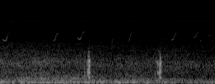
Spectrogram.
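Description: A broody hen giving a few short, low clucks, the food call a mother hen uses to show her day-old chicks what to eat as she pecks at scattered rice. Faint high peeps come from the chicks.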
